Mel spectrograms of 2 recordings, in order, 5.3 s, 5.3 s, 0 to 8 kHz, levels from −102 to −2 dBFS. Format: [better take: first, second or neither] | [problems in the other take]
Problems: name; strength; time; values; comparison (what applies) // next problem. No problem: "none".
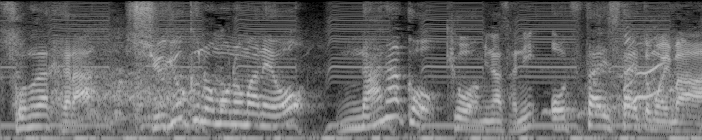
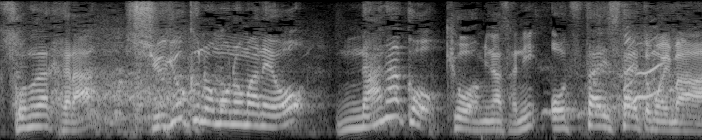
second | background sound (Telephone); 12 dB below the speech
